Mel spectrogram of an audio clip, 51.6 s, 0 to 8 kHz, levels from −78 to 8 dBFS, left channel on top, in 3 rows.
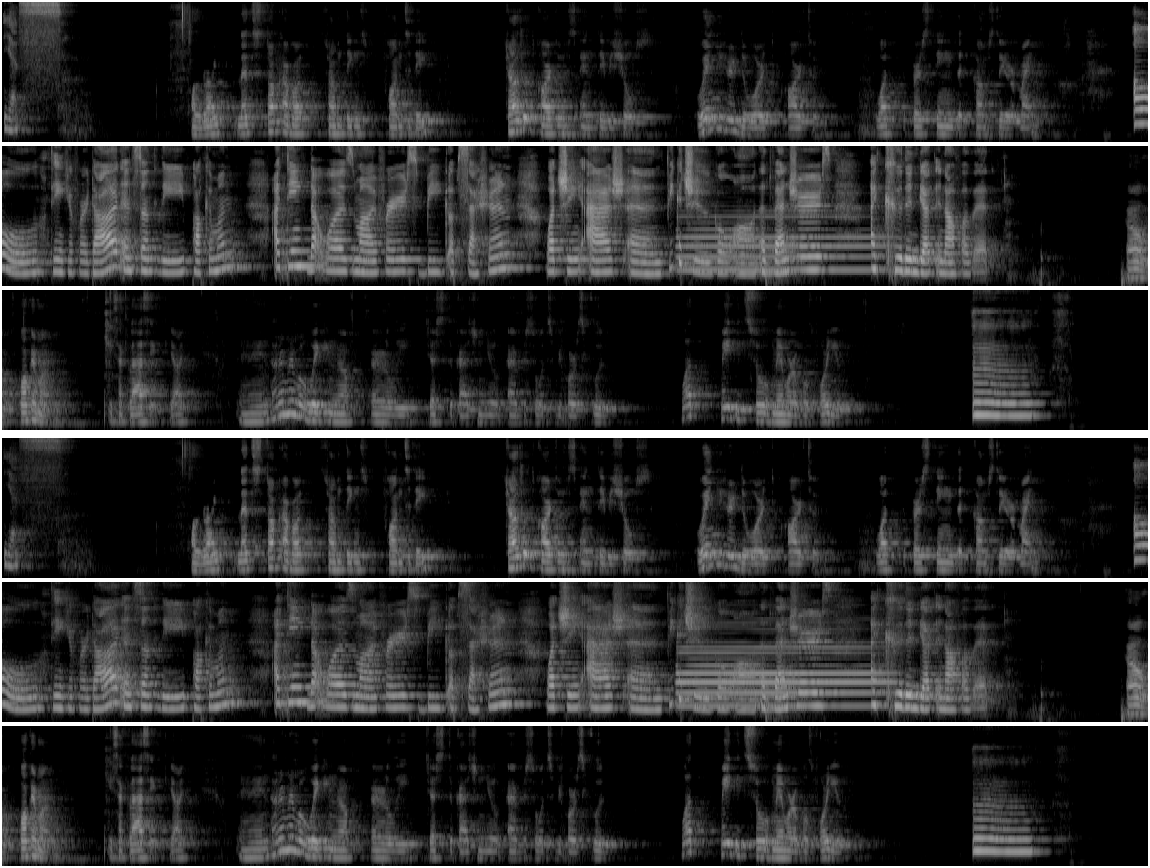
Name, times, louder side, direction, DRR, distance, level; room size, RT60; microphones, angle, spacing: voice 1, 0.0-1.0 2.6-2.7 17.0-32.0 32.2-32.3 35.9-36.0 48.9-49.9 50.1-50.5, left 4 dB, 45° left, 10 dB, 1.4 m, -30 dB
voice 2, 2.8-4.5 4.8-6.5 7.5-9.7 10.4-11.5 11.8-12.3 13.1-13.3 13.7-15.6 34.0-35.3 35.9-37.1 37.4-37.5 37.9-39.6 39.9-43.5 44.6-44.8 45.2-47.0, right 1 dB, 20° right, 9 dB, 1.5 m, -37 dB
Wind instrument woodwind instrument, 27.3-30.7, right 5 dB, 85° right, 1.2 m, -33 dB
29.5 x 18.0 x 6.4 m, 1.2 s
head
